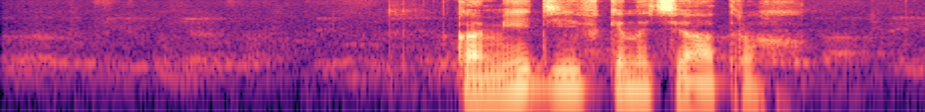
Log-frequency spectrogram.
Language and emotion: Russian, neutral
